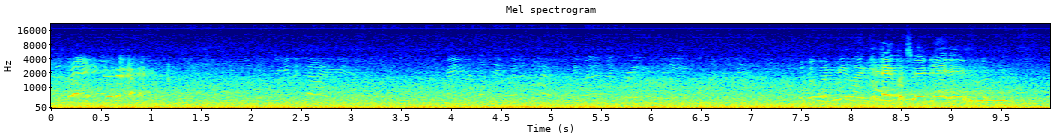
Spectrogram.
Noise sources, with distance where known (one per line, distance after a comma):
person or small group talking, far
